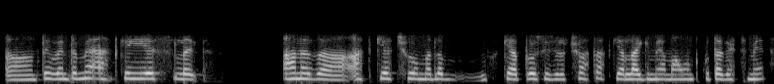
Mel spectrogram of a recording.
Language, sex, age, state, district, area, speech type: Kashmiri, female, 30-45, Jammu and Kashmir, Anantnag, rural, conversation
